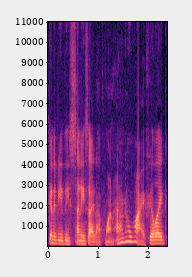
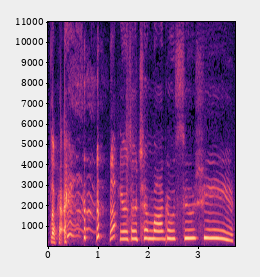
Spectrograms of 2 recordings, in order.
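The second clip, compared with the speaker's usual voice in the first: triumphant squeal; 13 semitones higher, slower than usual. Real, not acted. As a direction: crow about being right. Triumphant reveal, right guess.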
